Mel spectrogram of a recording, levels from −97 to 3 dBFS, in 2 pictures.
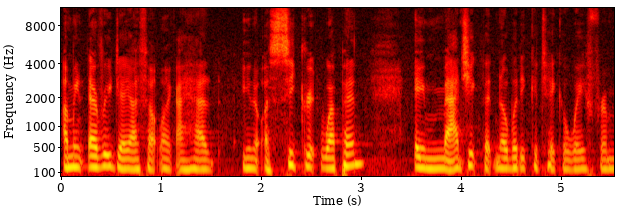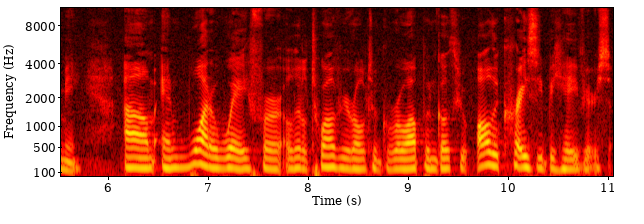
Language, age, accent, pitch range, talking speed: English, 60-79, American, 145-175 Hz, 230 wpm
